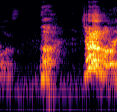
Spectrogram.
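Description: A person's voice: a short gasp-like burst about a second in, then a loud vocal outburst near the end.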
